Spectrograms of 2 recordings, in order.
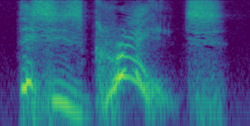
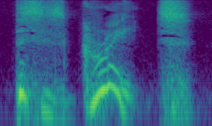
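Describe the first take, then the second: First: Slow, higher, marvelling delight; delighted lift. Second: Taste the words slowly as if in wonder; savouring it. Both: Acted. Savouring the verse twice.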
